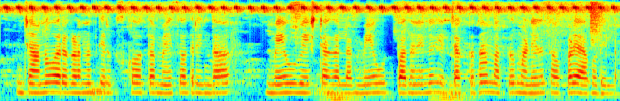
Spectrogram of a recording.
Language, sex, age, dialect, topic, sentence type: Kannada, female, 31-35, Dharwad Kannada, agriculture, statement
